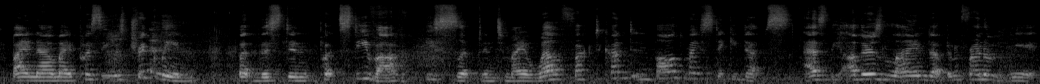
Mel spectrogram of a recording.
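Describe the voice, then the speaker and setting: A woman reading a story aloud as an amateur, with a giggly manner. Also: medium pitch. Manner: giggly, breaking into laughs while reading. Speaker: amateur reader. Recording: roomy, distant mic with clear noise.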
